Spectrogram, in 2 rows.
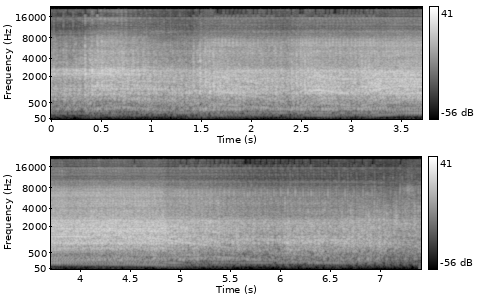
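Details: Yamaha YBR125, about 50,000 km, long run on very low oil: steady metallic knocking about three per second over thin idle, swelling with revs; suspected worn crank bearings and housings, worn piston, possibly timing chain.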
